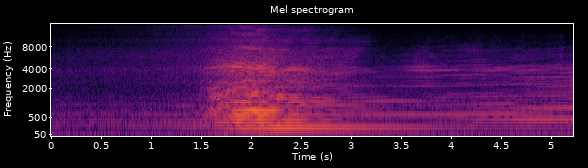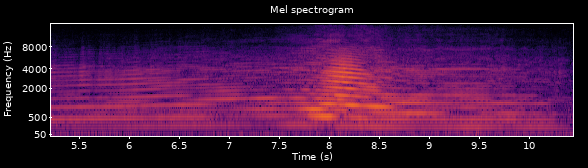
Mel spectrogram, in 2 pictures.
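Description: The engine of a small propeller aircraft flying overhead, a steady buzzing note. The note rises sharply about a second and a half in and is loudest as the aircraft passes close about two seconds in. It passes close again about eight seconds in, after which the pitch drops as it moves away.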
